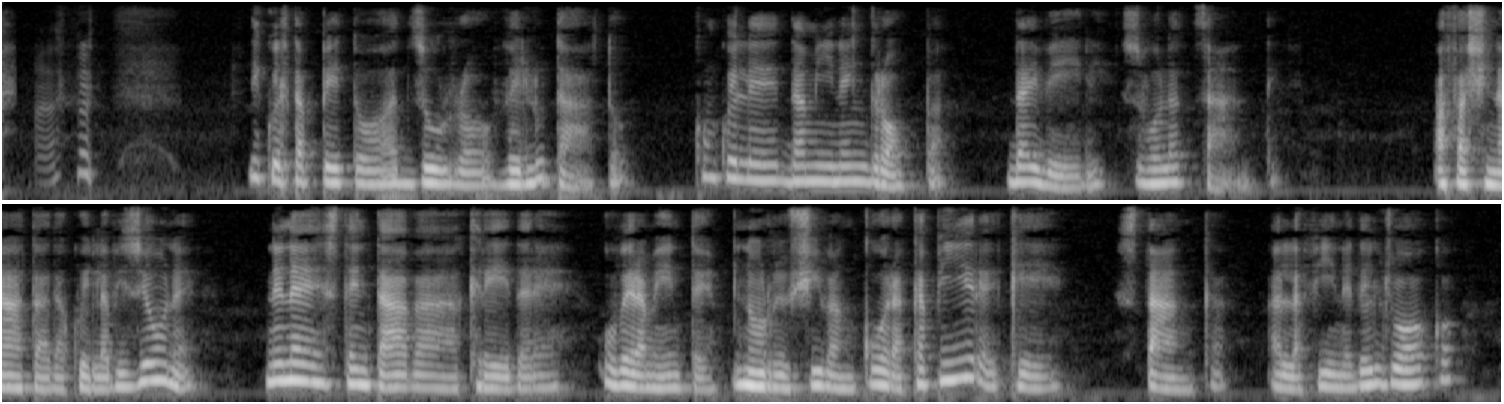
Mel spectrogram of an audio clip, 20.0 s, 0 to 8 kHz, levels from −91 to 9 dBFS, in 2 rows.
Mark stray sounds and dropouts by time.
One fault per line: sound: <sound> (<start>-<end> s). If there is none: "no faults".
sound: laugh (0.2-1.2 s)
